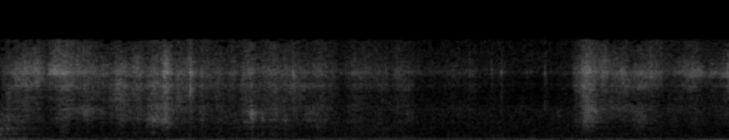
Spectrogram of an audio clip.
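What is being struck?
Nothing is struck.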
